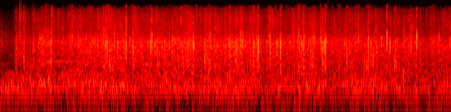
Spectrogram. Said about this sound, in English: Now you can clap.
